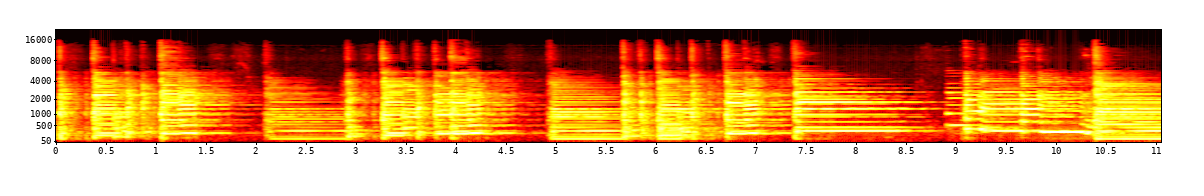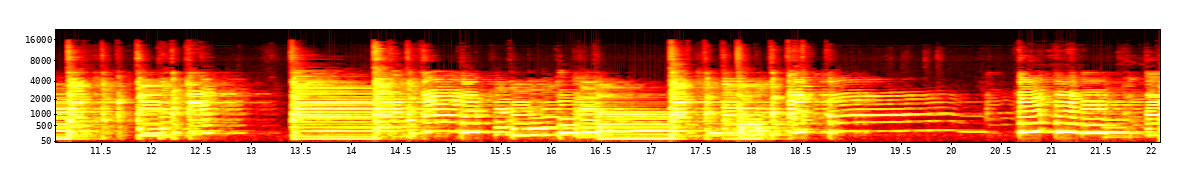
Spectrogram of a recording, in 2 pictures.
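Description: Electric guitar, a Stratocaster-style guitar with Radioshop '63 single-coil pickups, played clean through a Line 6 Helix Fender Deluxe Reverb amp model with a very low-gain Klon effect, light compression and delay. Picked chords and single-note phrases come in short bursts with brief gaps, with a few string bends in the later phrases.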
